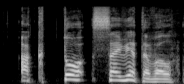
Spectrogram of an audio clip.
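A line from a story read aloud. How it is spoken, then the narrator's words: Shouting. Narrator (Russian): закричал Франциск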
